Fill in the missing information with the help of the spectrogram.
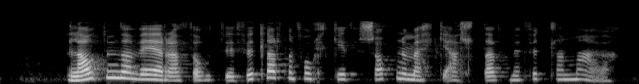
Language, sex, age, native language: Icelandic, female, 30-39, Icelandic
